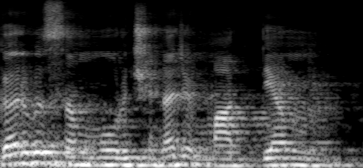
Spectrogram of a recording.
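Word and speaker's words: गर्भसम्मूर्छनजमाद्यम्: लिए बता रहे हैं गर्व सम मूर्च नज माध्यम इसका उच्चारण में जो है ध्यान से गर्भ सम मूर्च नज माध्यम हा तो जिनका गर्भ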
